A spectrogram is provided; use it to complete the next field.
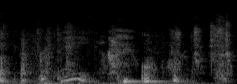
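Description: A dog named Major pants rapidly, with several short whimpering whines rising and falling over the breathy huffs, alongside faint human murmuring in the background.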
